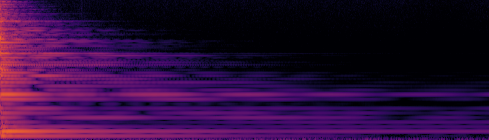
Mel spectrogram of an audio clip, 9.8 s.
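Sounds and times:
grand piano note: 0.0s - 7.1s.

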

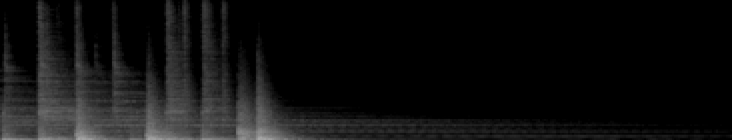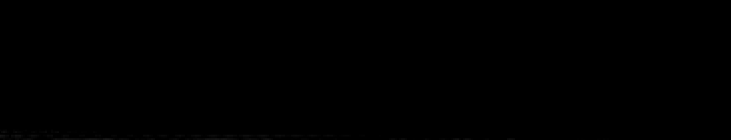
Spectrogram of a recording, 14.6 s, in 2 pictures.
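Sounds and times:
boogaloo drum outro in stereo room: 0.0s - 3.1s.

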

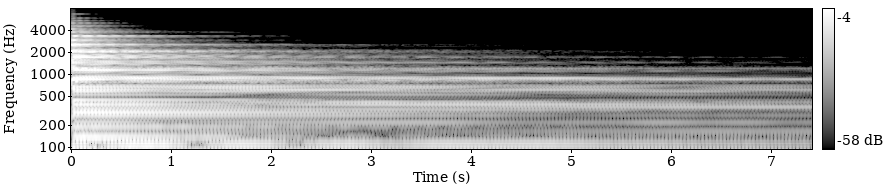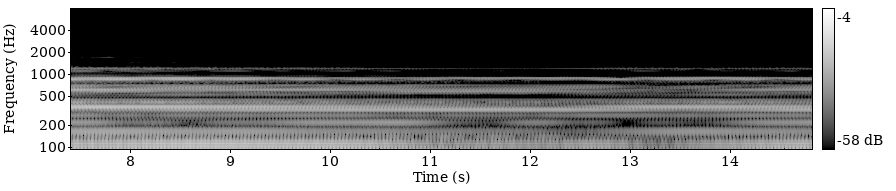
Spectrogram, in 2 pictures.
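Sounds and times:
classical piano: 0.0s - 6.1s.

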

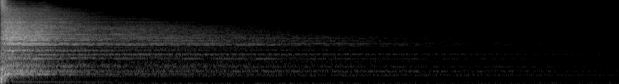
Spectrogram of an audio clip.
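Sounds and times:
orchestral cymbal: 0.0s - 4.0s.

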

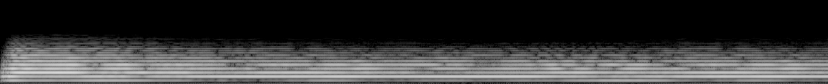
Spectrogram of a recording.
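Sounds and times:
trombones playing F#4: 0.0s - 8.2s.

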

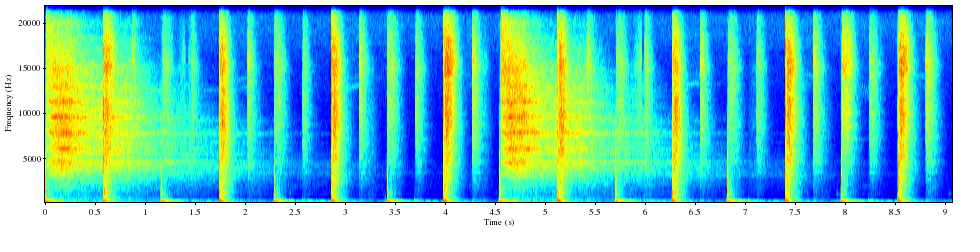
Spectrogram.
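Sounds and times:
straight beat: 0.0s - 9.0s.

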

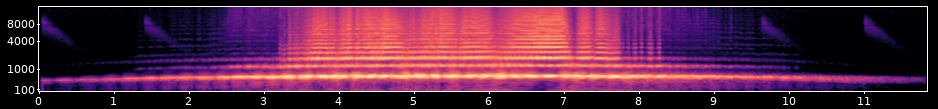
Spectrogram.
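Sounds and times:
ghostly D seventh synth pad chord: 3.2s - 8.9s.

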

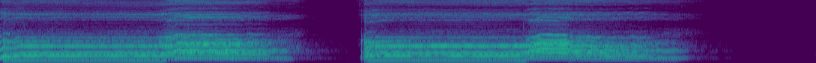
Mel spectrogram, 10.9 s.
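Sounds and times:
multi-voice vocal loops: 0.0s - 4.0s, 4.8s - 9.1s.

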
